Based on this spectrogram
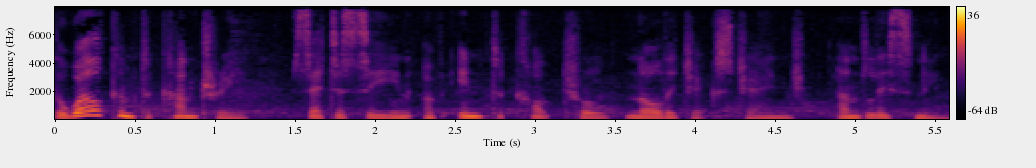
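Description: A woman's somewhat breathy, medium-pitched voice with very wide pitch swings, at a moderate pace, in a dry, close sound with no echo. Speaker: podcast host. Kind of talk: scripted narration.

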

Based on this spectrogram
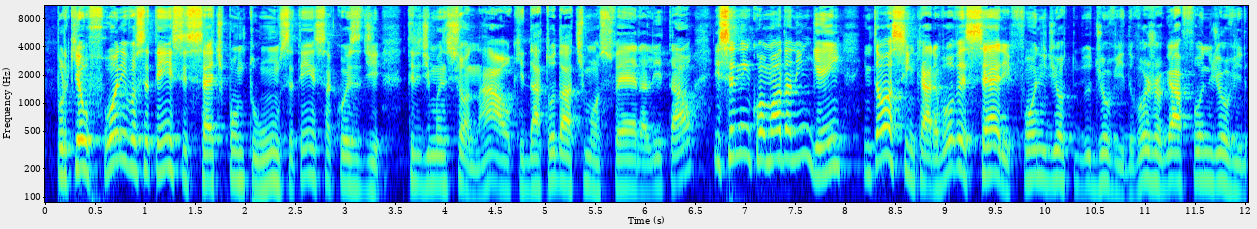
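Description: With a normal speaking voice, a man talks at a moderate pace and a fairly high pitch, using lively intonation and hardly any pauses, in a very clean recording with a silent background. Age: 40s. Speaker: podcast co-host. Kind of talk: casual chat.

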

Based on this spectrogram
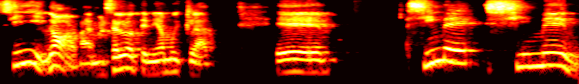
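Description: A man with a high pitch talks at a very slow pace, using very wide pitch swings and long, frequent pauses while keeping a very even loudness. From Mexico, Tijuana. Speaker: film critic and producer. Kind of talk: interview.

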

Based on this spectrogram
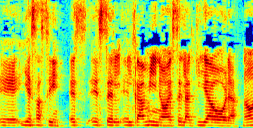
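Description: With an Argentine accent, the speaker goes at a fairly slow pace in a monotone, flat intonation. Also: woman. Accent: Rioplatense Argentine Spanish. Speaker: journalist and interviewer. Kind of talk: interview. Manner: halting.

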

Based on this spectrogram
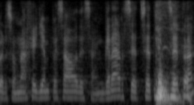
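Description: The man's voice is fairly high-pitched, and his intonation stays fairly even. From Mexico. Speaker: podcast co-host. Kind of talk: casual chat. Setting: in-person studio at a home.

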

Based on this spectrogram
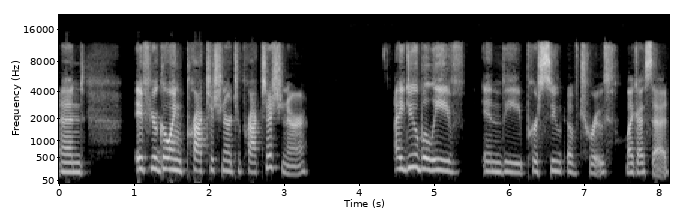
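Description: Against a quiet background, a plain, everyday voice with a Canadian accent moves at a fairly slow pace with ordinary pitch variation. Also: woman. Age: 30s. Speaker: massage therapist and death doula. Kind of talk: interview conversation.

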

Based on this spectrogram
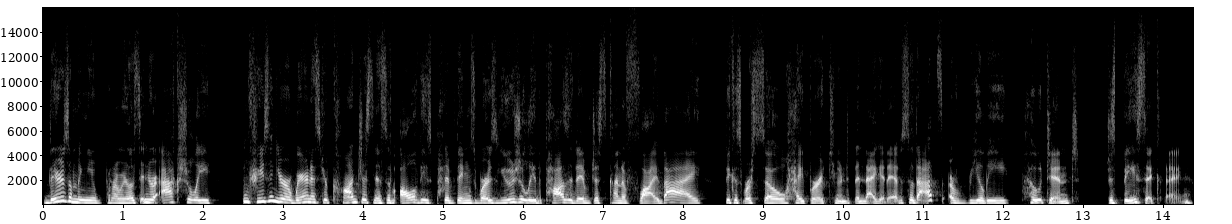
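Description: Recorded very cleanly with a silent background and a dry, close sound with no echo, a woman uses a normal speaking voice at a medium pitch, fairly quick in pace, with ordinary pitch variation and very even loudness. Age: 30s. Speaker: law school dean and professor. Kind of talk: interview.

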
